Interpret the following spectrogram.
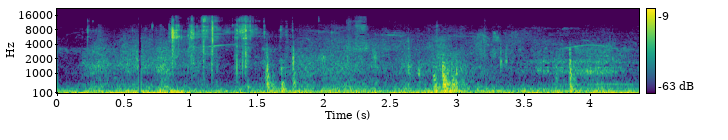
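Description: Faint clicks and metallic jingling of fishing tackle being handled, a dangling topwater lure with treble hooks on a spinning rod, over a low rumble.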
